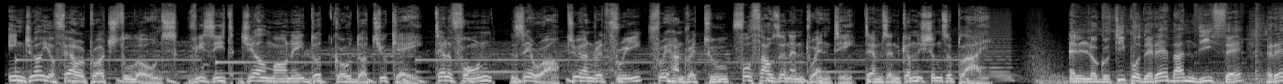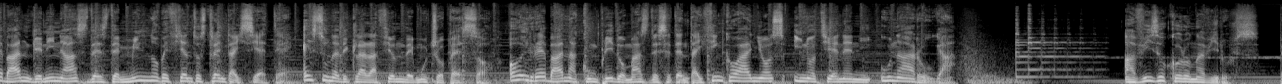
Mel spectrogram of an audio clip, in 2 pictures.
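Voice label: male, French accented English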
